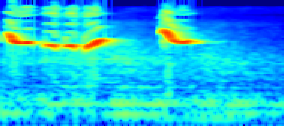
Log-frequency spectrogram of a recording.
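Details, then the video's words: Orange-headed thrush song kept for training other birds: a clear whistled phrase dropping then level and rising, followed after a short gap by a second falling whistle. "Burung anis gacoran || masteran untuk burung anis"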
